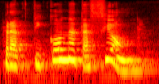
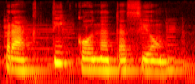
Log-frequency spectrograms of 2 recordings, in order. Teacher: En esta oración, si observamos, el acento está en la última, pero podemos moverlo y decir practico natación. En consecuencia, esta también sería una respuesta.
